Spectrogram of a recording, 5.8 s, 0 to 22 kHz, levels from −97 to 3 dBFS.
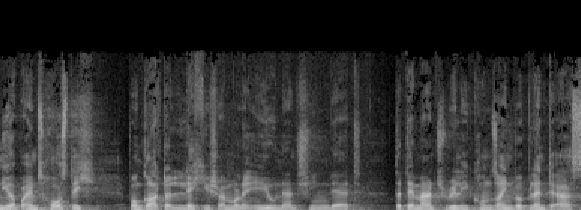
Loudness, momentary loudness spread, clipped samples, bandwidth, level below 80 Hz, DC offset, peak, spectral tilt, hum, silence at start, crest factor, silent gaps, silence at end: -29 LUFS; 8 LU; under 0.1%; 16.5 kHz; -76 dBFS; under 0.1%; -10 dBFS; -4.5 dB/octave; none; 0 s; 20 dB; none; 0 s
